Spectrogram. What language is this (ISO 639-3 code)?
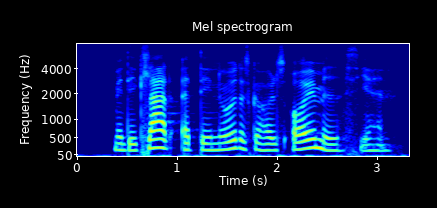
dan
